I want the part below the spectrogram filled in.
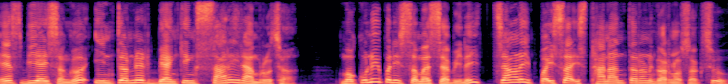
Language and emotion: Nepali, happy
